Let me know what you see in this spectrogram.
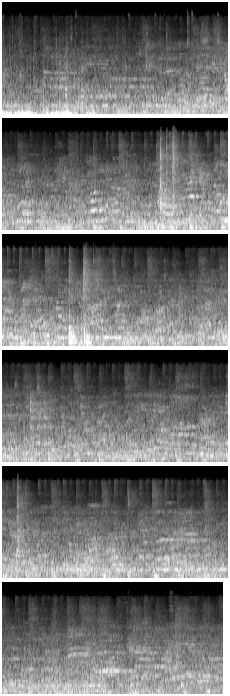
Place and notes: Magasin. Recorded during the workshop Urban/Sound/Interfaces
